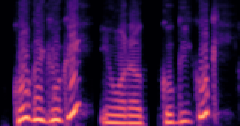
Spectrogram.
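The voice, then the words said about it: Cookie Monster character voice. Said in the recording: “You want to hear my Cookie Monster voice?”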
